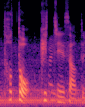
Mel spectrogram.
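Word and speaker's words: 1010キッチン: インスタグラムですね、あとはフェイスブックもやってます、はい、トトキッチンさん 1010 と書いてトトキッチンさんと読みますね、はい、ちなみにこの名前の由来はどこから来てるんですか？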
